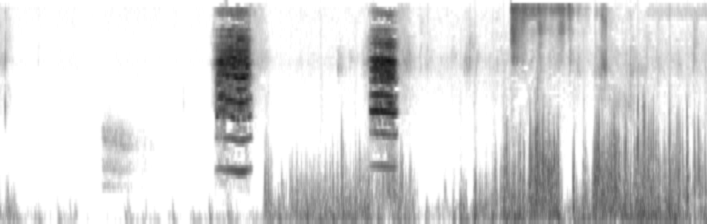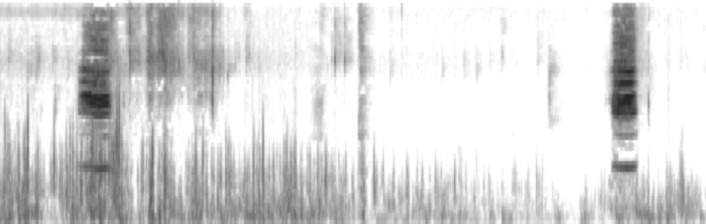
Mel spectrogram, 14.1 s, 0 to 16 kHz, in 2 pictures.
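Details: A roe buck about 200 m away gives short, harsh barks at irregular intervals after a doe ran off, over rumbling wind and a man's voice during a duck hunt.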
